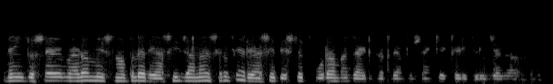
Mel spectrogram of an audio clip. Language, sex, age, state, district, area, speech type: Dogri, male, 45-60, Jammu and Kashmir, Reasi, urban, conversation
